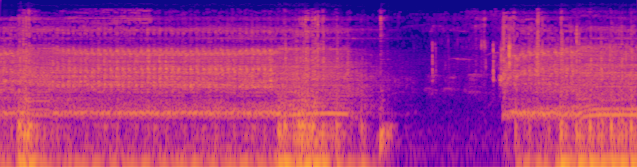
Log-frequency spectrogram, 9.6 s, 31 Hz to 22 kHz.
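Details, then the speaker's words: 1993 Lexus LS400, original 1UZ V8, first start: lumpy, uneven idle with irregular loping beat fading and recovering; running on only four cylinders, half the ignition system working. "well boys there you have it it started up on four cylinders so half of the ignition system is working"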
